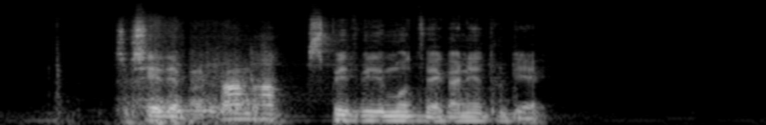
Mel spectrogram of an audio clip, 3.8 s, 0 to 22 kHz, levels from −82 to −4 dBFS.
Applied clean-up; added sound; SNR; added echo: neural mask model RNNoise.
